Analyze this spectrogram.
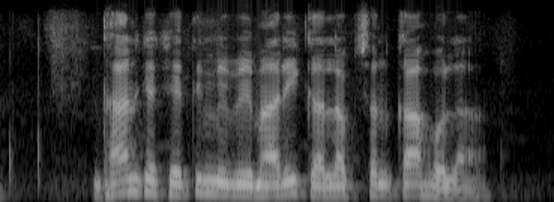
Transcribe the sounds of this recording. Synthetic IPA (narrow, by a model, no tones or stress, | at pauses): d̪ʱaːnkekʰeːt̪imẽbiːmaːɾikaləkt͡ʃʰənkaɦoːla̰ː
